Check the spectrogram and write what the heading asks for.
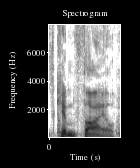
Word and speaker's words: Kim Thayil: And then I saw something with him, and he said, hi, it's Kim Thayil.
